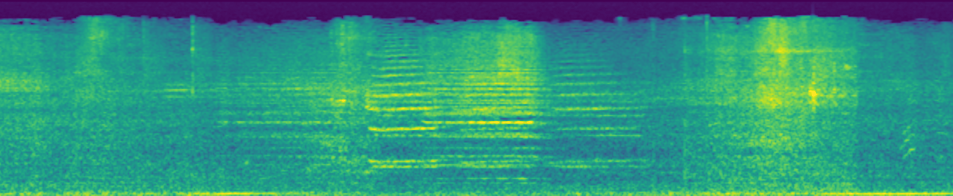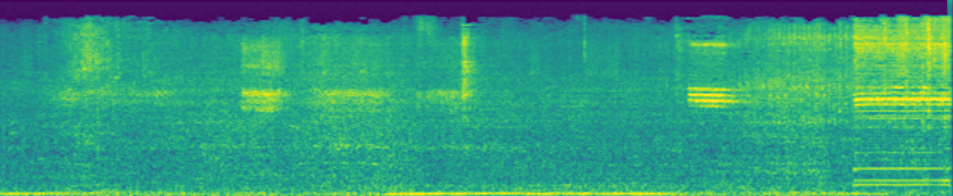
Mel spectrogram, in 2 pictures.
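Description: A vehicle engine rumbles steadily nearby.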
